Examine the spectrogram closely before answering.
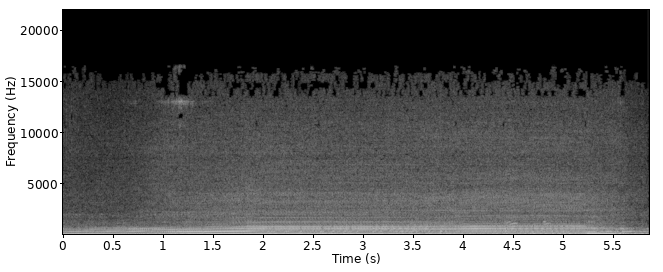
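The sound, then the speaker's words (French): A car engine held at a steady half-rev for an exhaust noise test, measured from behind the tailpipe at 45 degrees. The loud, even drone climbs in pitch early on, holds steady for several seconds, then drops away near the end. “Et quand je vous dirai d'accélérer, en constant, vous restez à moitié régime. Allez, on y va.”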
